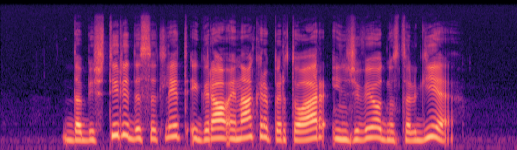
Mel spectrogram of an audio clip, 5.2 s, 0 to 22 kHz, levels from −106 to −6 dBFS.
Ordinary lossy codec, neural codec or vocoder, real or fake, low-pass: none; none; real; 19.8 kHz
